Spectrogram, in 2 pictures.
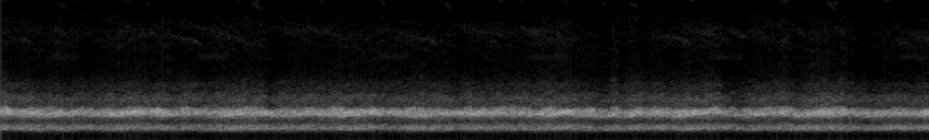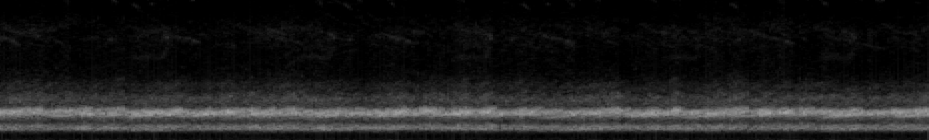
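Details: Pond frogs in a horse pasture singing together, Zoom recording: a thick, even chorus of high-pitched trills, steady in loudness, lasting the full stretch without gaps or other noises.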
